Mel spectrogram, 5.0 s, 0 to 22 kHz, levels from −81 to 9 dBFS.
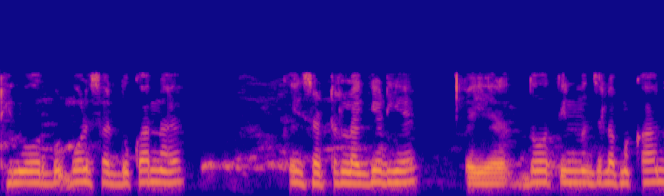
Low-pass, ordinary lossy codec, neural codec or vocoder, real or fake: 5.4 kHz; none; none; real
